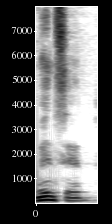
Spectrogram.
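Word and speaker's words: Wisin: How do you pronounce it? Winston.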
